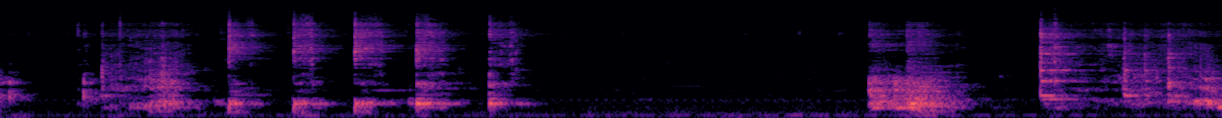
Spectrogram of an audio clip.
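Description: Fried papaya and potato pieces go into a pot of chicken curry, several sharp clattering, stirring bursts of cookware and ingredients in quick succession, then a pause and two more louder scrapes near the end, with no talking.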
